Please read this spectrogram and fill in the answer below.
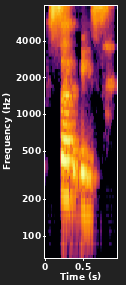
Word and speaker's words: Sotheby's: Like you talked to me about Sotheby's.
